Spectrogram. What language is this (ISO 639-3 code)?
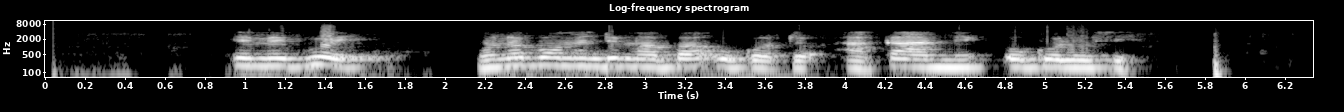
yav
